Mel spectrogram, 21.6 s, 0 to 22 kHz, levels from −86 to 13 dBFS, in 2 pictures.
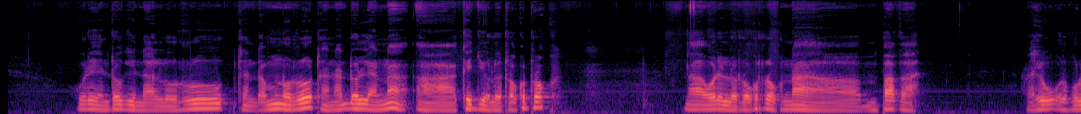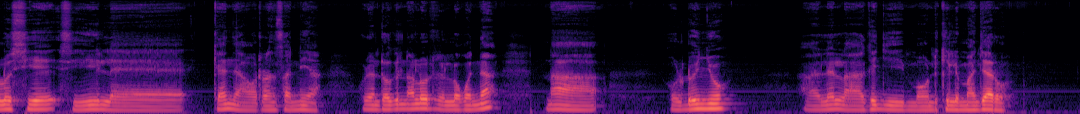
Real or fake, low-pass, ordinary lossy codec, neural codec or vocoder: real; none; none; none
